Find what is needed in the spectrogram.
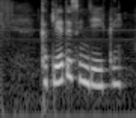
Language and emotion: Russian, neutral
